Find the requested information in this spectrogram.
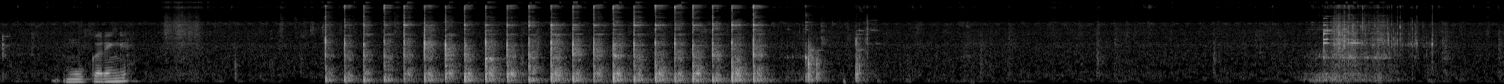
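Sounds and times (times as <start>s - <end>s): hammer blows on metal: 3.3s - 8.2s.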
